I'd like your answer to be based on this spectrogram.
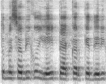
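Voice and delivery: ordinary delivery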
